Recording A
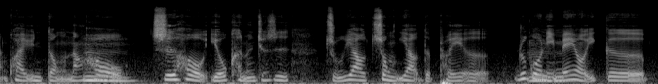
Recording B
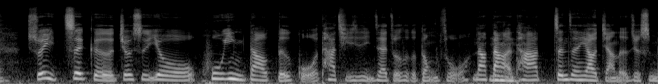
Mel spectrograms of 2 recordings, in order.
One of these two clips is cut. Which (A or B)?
A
